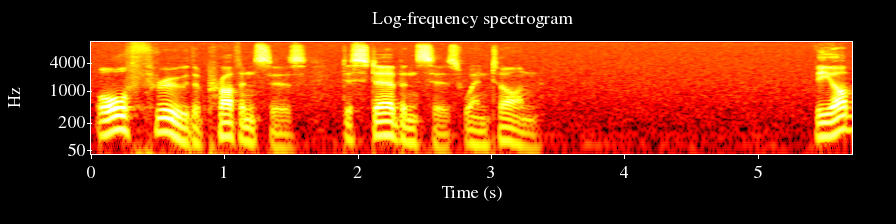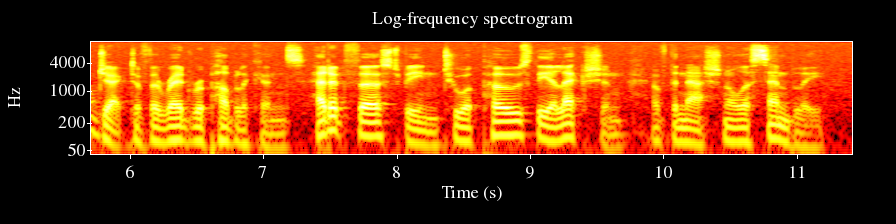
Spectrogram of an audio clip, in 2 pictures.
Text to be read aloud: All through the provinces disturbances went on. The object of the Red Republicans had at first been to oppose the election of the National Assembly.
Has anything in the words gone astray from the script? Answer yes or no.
no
